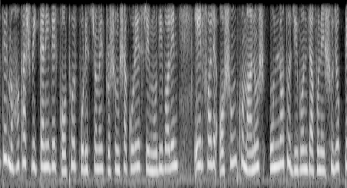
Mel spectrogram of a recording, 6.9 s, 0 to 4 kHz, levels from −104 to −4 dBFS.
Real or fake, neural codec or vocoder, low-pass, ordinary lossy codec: fake; codec, 16 kHz, 8 kbps, FunCodec, trained on Chinese and English, 25 frames a second; 3.6 kHz; none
